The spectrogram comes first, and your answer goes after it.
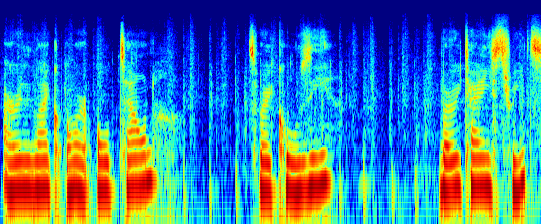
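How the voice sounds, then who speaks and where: A woman speaks quietly at a fairly slow pace in a fairly high pitch, with monotone, flat intonation, very even loudness and long, frequent pauses. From Latvia, Riga. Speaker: game streamer. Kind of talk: casual livestream chat. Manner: halting, stutters.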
